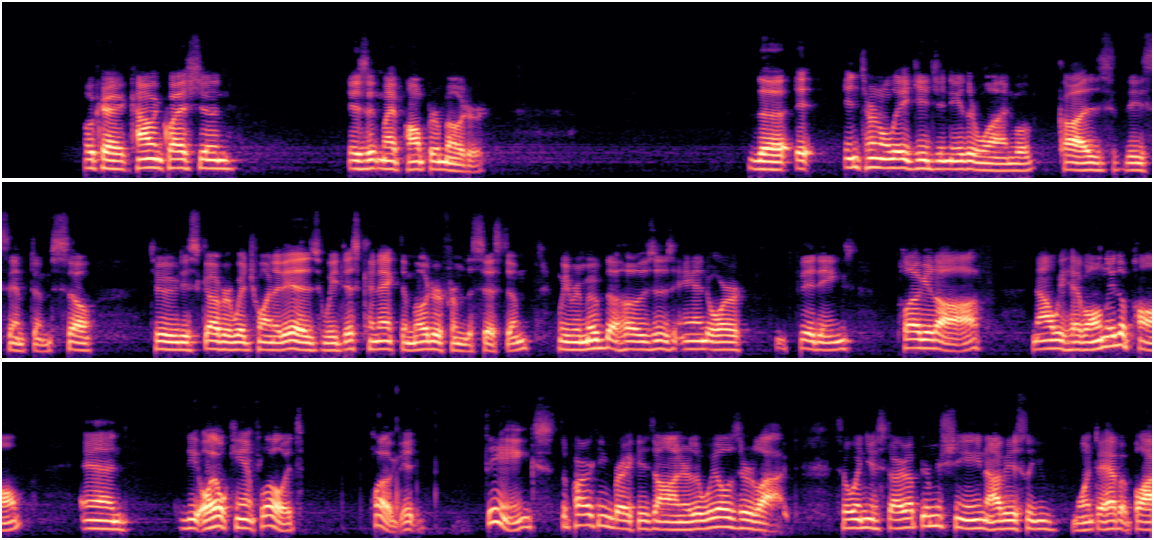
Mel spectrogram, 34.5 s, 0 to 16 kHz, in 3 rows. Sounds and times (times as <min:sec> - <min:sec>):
Speech: 0:00.8 - 0:02.4, 0:03.5 - 0:04.8, 0:07.5 - 0:12.4, 0:13.0 - 0:23.2, 0:23.8 - 0:26.0, 0:26.7 - 0:27.2, 0:27.9 - 0:34.5.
